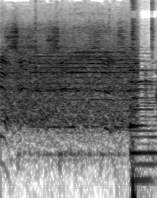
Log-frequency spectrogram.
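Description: Basketball arena crowd noise from a game broadcast, a steady din of many voices.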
